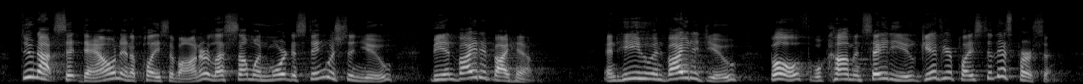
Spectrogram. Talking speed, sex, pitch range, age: 205 wpm, male, 185-265 Hz, 50-69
